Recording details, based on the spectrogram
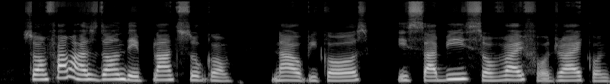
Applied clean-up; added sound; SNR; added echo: none; none; none; none.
